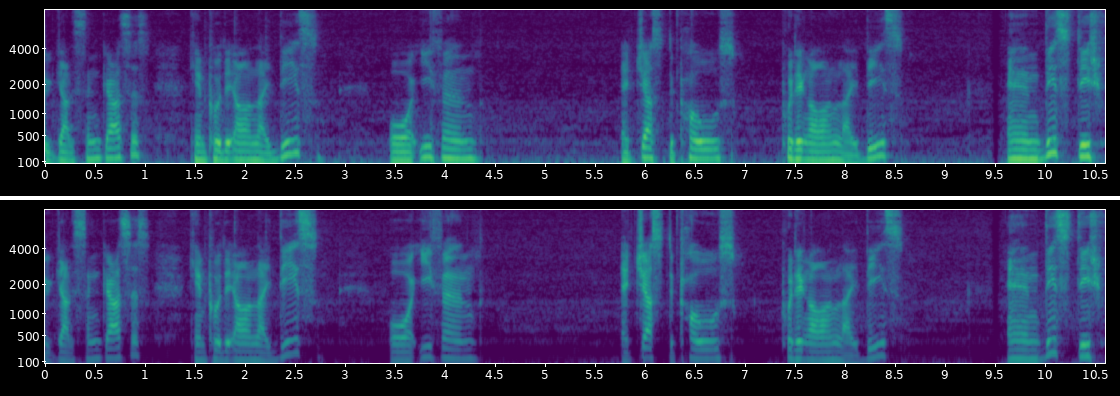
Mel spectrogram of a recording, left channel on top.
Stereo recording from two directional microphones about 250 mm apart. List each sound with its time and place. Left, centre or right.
0.0 s speech: centre
5.7 s speech: right
7.3 s speech: centre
